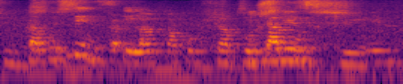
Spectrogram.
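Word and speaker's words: Kapuściński: contases un poco porque tú escribiste mucho sobre Kapucinski, es que no sé cómo se pronuncia. Kapuchinski.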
